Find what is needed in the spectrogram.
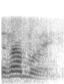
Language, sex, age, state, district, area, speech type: Maithili, male, 60+, Bihar, Begusarai, urban, conversation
